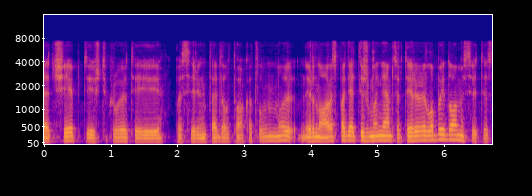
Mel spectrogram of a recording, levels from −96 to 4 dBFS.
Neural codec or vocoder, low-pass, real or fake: codec, 16 kHz, 4.8 kbps, FACodec; 7.2 kHz; fake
